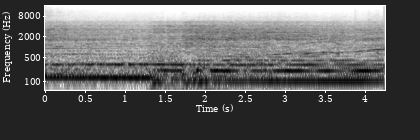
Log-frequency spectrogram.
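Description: A live rock band's distorted electric guitar and bass holding a sustained low chord without drums. The chord steps down to a lower note about a second and a half in, and a faint rising whine of amplifier feedback comes in near the end.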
